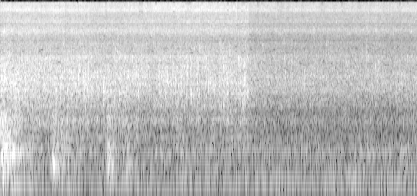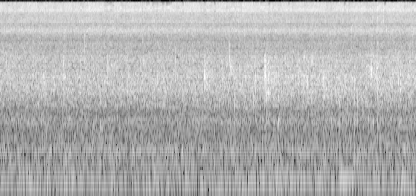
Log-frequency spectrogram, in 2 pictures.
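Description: Papaya pieces stirred into a spice tempering in hot oil for a vegetarian curry give a steady close sizzle and hiss, with occasional soft scraping from the stirring.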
